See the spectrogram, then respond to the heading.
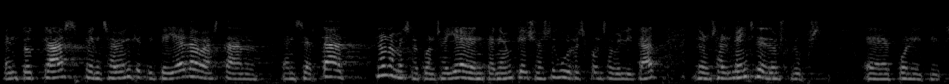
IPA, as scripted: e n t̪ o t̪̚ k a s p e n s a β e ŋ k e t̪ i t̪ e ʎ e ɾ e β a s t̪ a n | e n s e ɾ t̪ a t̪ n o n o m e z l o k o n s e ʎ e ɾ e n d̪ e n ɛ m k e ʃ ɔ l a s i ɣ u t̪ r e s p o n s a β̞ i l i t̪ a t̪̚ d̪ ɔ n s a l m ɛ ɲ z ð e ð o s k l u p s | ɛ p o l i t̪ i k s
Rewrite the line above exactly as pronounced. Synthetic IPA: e n t̪ o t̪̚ k a s p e n s a β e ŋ k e t̪ i t̪ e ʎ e ɾ a β a s t̪ a n | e n s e ɾ t̪ a t̪ n o n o m e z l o k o n s e ʎ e ɾ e n t̪ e n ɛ m k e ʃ ɔ a s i ɣ u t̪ r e s p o n s a β̞ i l i t̪ a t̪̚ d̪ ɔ n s a l m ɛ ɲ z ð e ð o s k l u p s | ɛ p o l i t̪ i k s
